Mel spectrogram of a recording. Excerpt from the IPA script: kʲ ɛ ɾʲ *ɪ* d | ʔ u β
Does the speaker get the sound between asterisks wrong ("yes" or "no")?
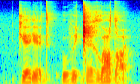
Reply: yes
